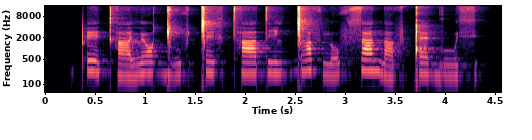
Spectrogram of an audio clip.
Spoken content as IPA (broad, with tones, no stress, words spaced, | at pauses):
pʼe˦˨kʰa˨ lʲɔ˦ɡ͡ǀu˧f ǀe˦xtʰa˦ti˦lʲ ɡ͡ǀa˦fno˨˦fsa˦na˨f ǃɛ˦ɡu˧sʲ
